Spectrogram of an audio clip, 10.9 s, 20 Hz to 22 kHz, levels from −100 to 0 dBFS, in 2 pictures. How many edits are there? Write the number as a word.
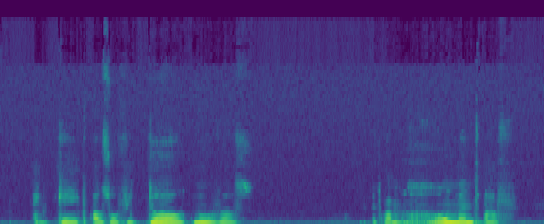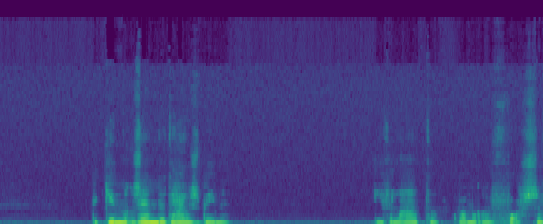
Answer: three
